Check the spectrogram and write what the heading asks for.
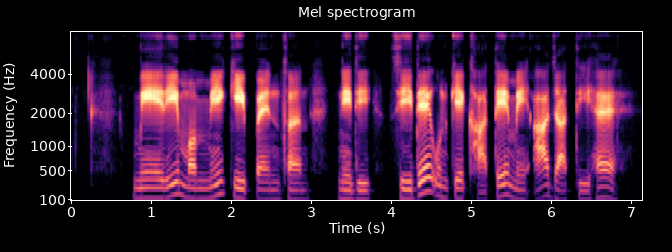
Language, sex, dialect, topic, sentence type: Hindi, male, Garhwali, banking, statement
